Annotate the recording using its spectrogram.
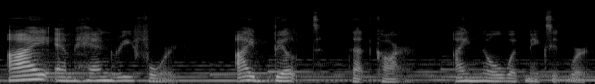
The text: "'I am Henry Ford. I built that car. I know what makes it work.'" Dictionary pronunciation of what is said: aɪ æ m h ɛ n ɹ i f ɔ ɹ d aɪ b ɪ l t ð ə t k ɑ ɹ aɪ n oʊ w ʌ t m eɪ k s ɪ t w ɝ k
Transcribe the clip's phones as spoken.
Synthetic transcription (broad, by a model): aɪ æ m h ɛ n ɹ i f ɔ ɹ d aɪ b ɪ l t ð ə t k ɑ ɹ aɪ n oʊ w ʌ t m eɪ k s ɪ t w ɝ k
